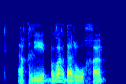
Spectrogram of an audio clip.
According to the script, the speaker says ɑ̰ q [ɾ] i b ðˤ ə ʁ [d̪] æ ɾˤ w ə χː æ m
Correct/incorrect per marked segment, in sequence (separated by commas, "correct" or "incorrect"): incorrect, correct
